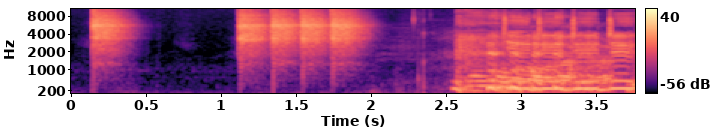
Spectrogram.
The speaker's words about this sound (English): I'm clapping at the beginning of all these podcasts. Like this. And this.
